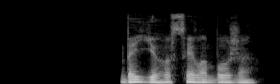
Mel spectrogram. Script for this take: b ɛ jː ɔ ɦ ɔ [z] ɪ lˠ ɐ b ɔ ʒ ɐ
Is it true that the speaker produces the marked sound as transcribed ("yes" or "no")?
no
